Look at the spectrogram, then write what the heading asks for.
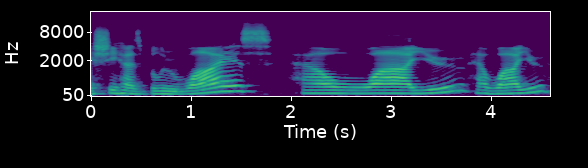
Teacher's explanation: notice how we're adding an additional w sound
